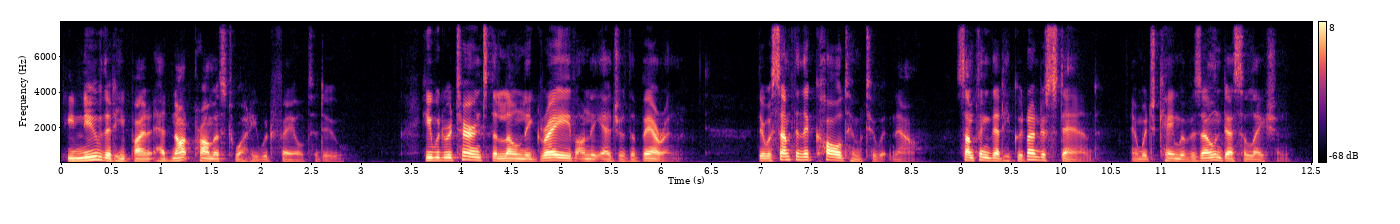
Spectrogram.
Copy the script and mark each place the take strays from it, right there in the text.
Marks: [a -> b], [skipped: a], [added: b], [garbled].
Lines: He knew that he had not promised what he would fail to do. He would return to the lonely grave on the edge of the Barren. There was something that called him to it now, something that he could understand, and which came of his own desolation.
He knew that he had not promised what he would fail to do. He would return to the lonely grave on the edge of the Barren. There was something that called him to it now, something that he could understand, and which came of his own desolation.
